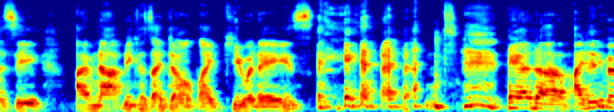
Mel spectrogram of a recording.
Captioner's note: laughs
